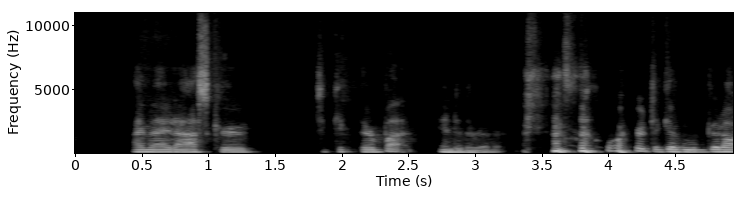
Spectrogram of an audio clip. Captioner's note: chuckles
